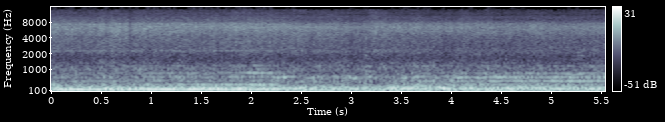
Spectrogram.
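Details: 2007 Marcopolo Torino city bus on Mercedes-Benz OF-1722M diesel chassis, Grande Londrina fleet 3311, driving; steady low drone with rough growl riding with road speed, a growling rear differential.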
